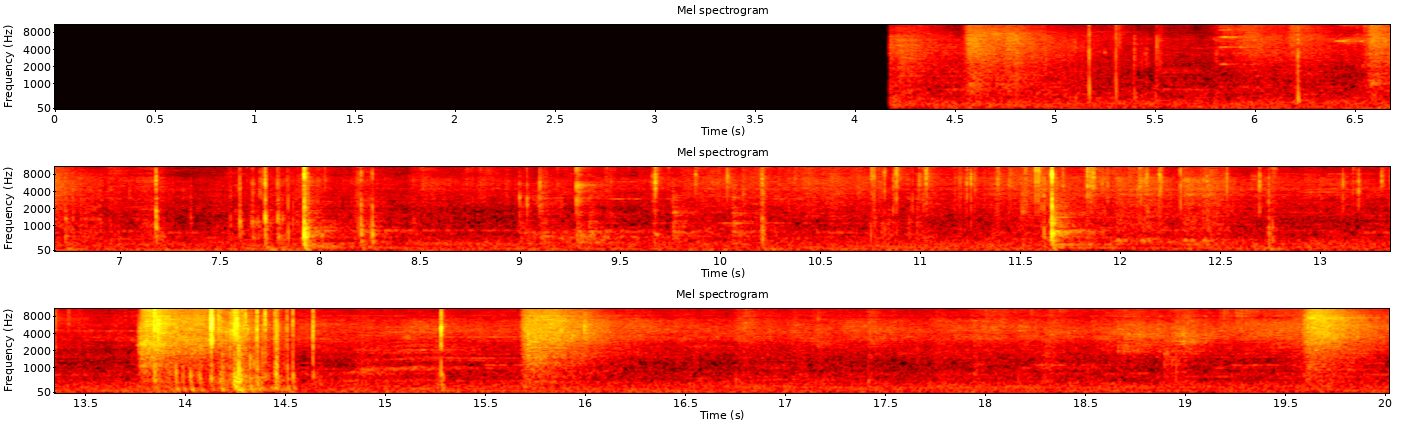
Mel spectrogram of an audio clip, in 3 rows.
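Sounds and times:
shopping cart rattling clatter: 0:08.4 - 0:14.6
shopping cart clicks and knocks: 0:09.0 - 0:13.2.

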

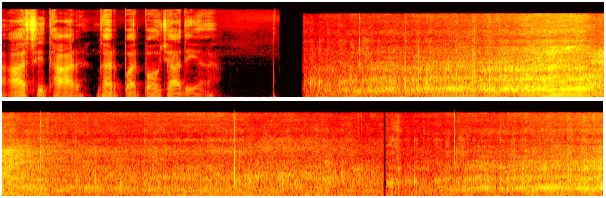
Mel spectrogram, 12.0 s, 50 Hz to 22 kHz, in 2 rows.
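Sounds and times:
motor scooter engine passing by: 0:03.1 - 0:12.0.

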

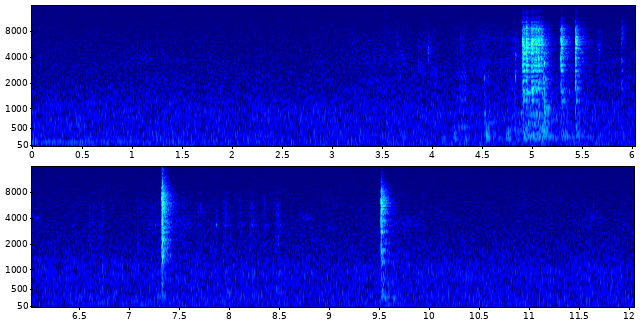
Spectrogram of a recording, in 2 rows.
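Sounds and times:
lathe chuck metal clicks: 0:03.9 - 0:06.0, 0:09.5 - 0:09.7.

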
